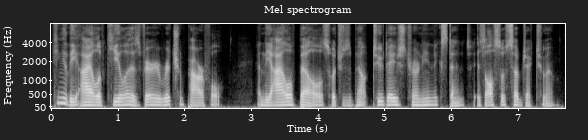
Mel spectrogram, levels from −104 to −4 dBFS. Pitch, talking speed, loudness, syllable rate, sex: 110 Hz, 235 wpm, -22 LUFS, 5.9 syllables/s, male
